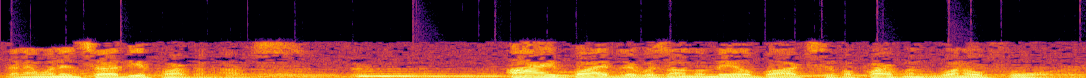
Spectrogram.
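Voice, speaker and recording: In a mid-century 1950s radio detective drama, a male actor plays a terse, cynical, commanding insurance investigator, narrating briskly in the first person and questioning people in a clipped, wry manner. His mid-range voice is very animated and fairly quick, yet close to an everyday voice. The dull vintage radio recording has music behind it.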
